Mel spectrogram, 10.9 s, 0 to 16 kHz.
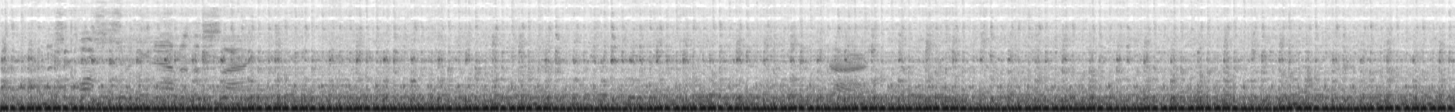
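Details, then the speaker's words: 1977 Chevy C20 V8 truck, mic at the exhaust: deep, uneven idle with a loping stumble and miss, with the distributor at its as-bought setting, i.e. retarded timing, before advancing the timing by ear. "so that's the sound with it uh with the district or the distributor turn where it is you can hear the miss"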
